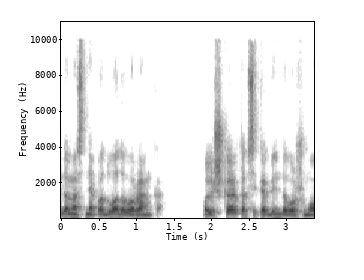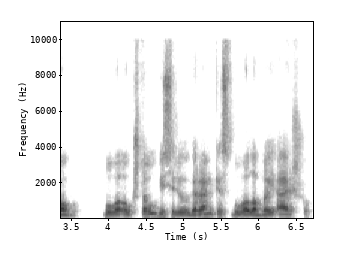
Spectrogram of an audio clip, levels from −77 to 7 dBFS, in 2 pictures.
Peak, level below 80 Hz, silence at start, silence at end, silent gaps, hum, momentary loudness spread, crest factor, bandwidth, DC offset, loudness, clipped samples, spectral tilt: -4 dBFS; -80 dBFS; 0 s; 0.1 s; none; none; 8 LU; 16 dB; 10.5 kHz; under 0.1%; -21 LUFS; under 0.1%; -4 dB/octave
